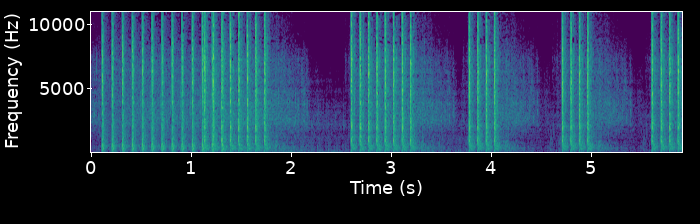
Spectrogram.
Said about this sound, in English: Considering it's the first time we burst fire. Burst fire, which means 6 to 8 round burst. That's what we're trying to achieve with them.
